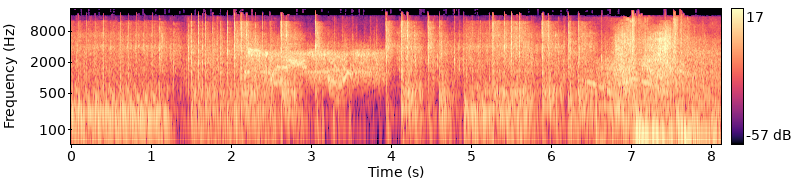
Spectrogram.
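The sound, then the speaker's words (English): A loud battle soundscape from a high-explosive artillery fire mission: rapid machine-gun bursts and scattered gunshots, with heavy booming artillery blasts and whistling shells cutting through the continuous roar of gunfire. “Artillery Soundscape”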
